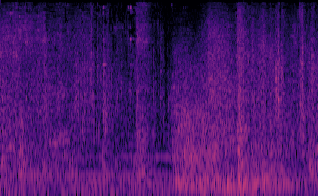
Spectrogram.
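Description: Dramatic film score with fight sound effects: thuds and breaking, crunching glass as a body is slammed onto a car's windshield, loudest in the second half.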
